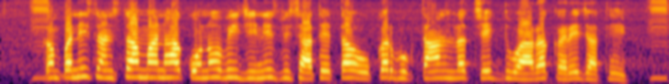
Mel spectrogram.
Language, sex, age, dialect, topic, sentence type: Chhattisgarhi, female, 18-24, Western/Budati/Khatahi, banking, statement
